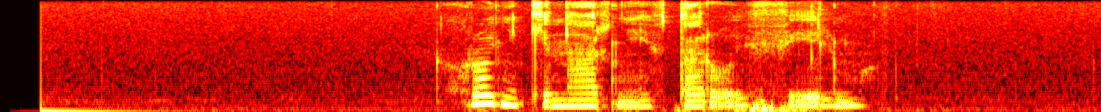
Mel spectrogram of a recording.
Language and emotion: Russian, sad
